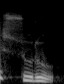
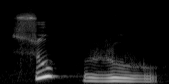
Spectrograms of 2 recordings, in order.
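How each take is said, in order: First: Said in the usual way. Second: सुरु slowly split into सु and a long रु; slow teaching demo of सुरु in two parts; syllable by syllable. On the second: Shown as a demonstration. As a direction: sound out सु, pause, then stretched रु. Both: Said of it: "मैं पढ़ के सुनाऊँगी".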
